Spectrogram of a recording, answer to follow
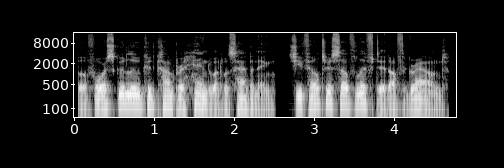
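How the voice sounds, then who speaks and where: A man's voice: low voice, wildly swooping pitch, moderate pace, gravelly, a little mellow. A man reading scripted storybook narration as the narrator of a piece of fiction.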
